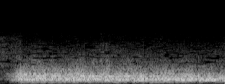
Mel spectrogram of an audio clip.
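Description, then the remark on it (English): A heavy crash of thunder breaks in suddenly and rolls on as a loud, deep, steady rumble, sustained, with no voices over it. “The lightning crashed about the top of her, and it was still that woman, towering higher and higher into the air.”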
